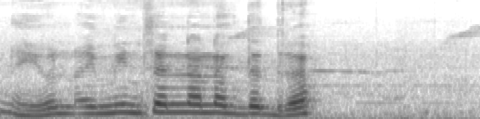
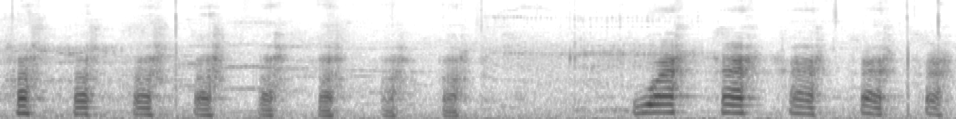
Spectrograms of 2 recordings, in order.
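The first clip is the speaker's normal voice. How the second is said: rhythmic "ha-ha-ha", trailing softer; staccato mock laugh; 7 dB quieter, faster than usual. Player showing off an attack technique, mock laughing. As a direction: punch out separate, fake chuckles. Fake laugh while fighting zombies.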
